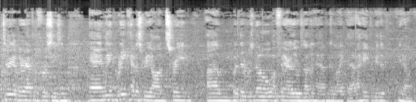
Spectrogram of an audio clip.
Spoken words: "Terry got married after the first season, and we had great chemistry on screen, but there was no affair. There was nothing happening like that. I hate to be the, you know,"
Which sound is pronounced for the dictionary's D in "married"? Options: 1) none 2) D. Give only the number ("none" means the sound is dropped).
1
